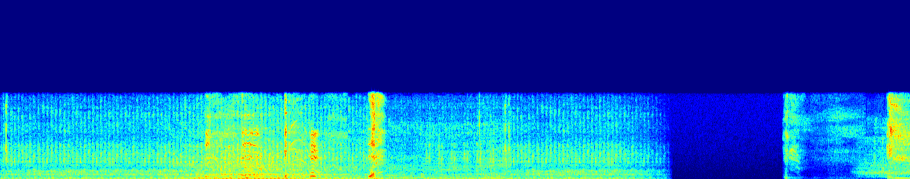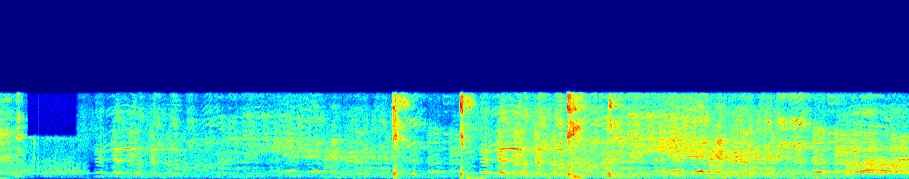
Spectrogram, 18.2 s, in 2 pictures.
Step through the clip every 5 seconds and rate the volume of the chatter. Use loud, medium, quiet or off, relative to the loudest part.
off, quiet, medium, loud.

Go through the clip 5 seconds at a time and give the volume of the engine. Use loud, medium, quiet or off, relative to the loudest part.
loud, medium, off, off.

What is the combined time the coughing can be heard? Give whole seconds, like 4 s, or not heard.
5 s.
